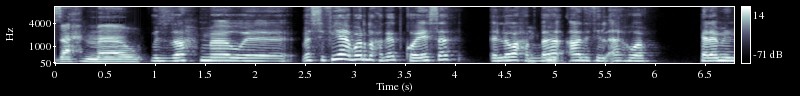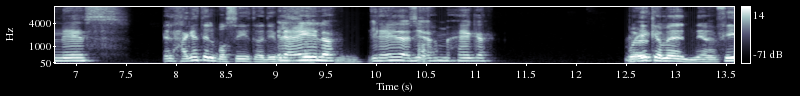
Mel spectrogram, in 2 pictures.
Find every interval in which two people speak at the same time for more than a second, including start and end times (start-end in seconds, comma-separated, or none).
none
